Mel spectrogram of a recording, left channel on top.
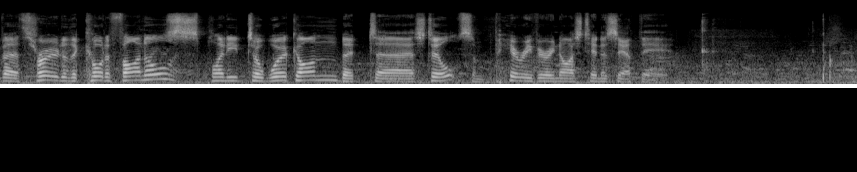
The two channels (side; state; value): right; silent; 61 dB below the other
